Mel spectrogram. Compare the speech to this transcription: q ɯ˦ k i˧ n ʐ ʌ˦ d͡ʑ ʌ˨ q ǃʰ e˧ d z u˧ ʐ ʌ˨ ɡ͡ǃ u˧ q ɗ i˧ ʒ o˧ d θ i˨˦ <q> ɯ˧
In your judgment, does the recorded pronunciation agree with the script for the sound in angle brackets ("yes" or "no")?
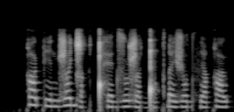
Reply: yes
